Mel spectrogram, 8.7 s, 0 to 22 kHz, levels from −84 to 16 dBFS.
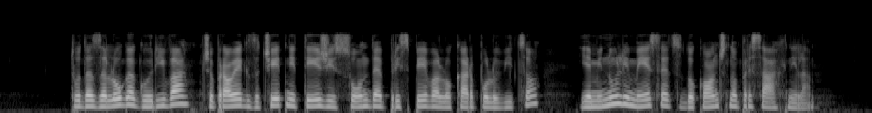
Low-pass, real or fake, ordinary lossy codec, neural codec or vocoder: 7.2 kHz; real; none; none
